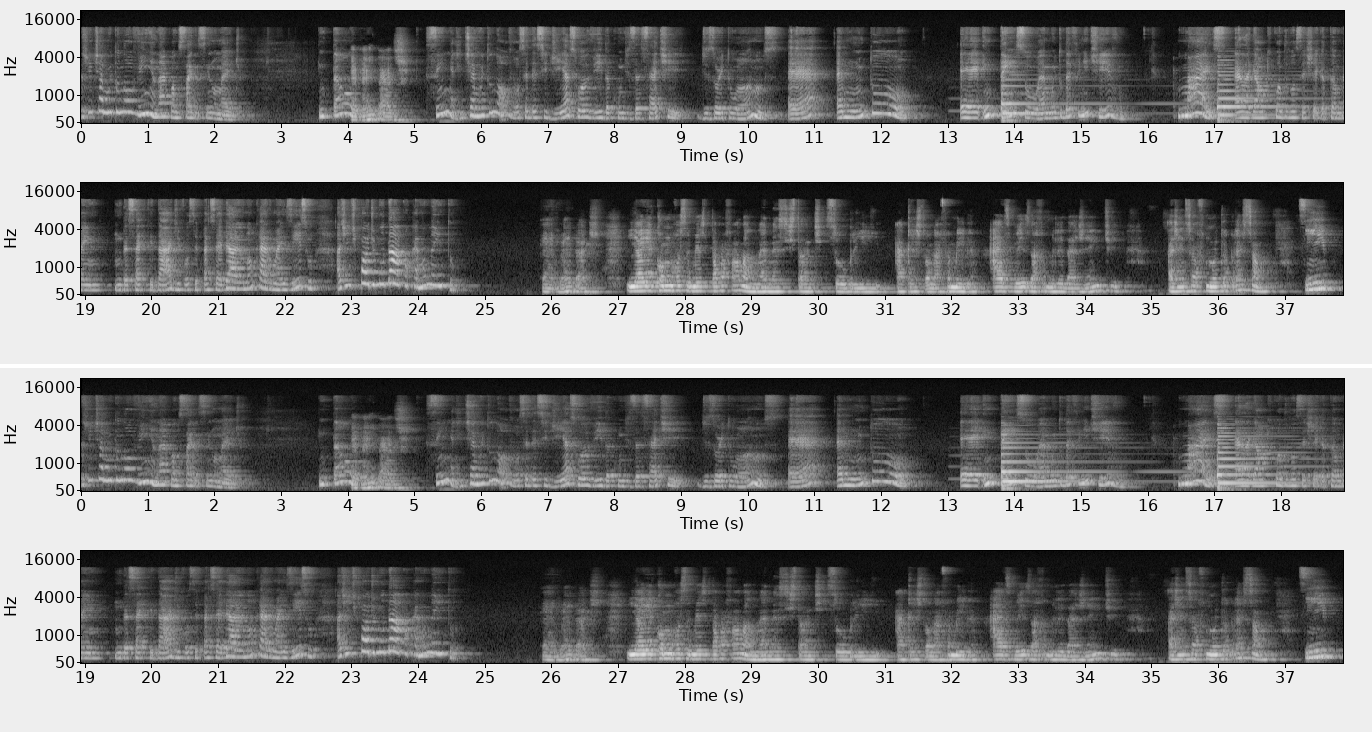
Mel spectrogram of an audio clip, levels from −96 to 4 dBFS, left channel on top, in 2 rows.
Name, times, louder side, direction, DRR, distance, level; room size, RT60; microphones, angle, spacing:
voice 1, 0.0-2.4 3.6-4.2 5.2-11.1 11.3-12.4 13.2-15.7 16.5-24.6 37.3-37.6, left 2 dB, 30° left, 4 dB, 0.5 m, -26 dB
voice 2, 4.0-4.9 25.9-34.5 35.2-37.7, left 2 dB, 70° left, 6 dB, 0.8 m, -23 dB
sound 1, 13.8-15.4 17.0-18.5, right 4 dB, 25° right, 0.4 m, -24 dB
12.0 x 6.8 x 3.8 m, 0.85 s
head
